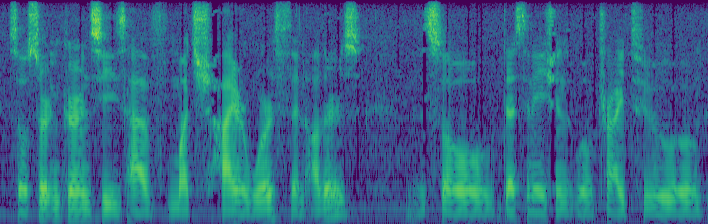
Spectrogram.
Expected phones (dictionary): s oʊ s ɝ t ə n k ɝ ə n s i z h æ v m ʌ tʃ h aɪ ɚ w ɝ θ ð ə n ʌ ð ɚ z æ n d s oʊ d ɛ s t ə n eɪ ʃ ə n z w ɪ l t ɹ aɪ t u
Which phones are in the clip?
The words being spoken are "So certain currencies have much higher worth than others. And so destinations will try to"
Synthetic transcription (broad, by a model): s oʊ s ɝ t n k ɝ ə n s i z h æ v m ʌ tʃ h aɪ ɚ w ɝ θ ð ə n ʌ ð ɚ z s oʊ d ɛ s t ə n eɪ ʃ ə n z w ɪ l t ɹ aɪ t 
